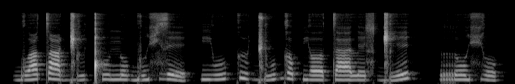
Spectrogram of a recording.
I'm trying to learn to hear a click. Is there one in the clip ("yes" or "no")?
yes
